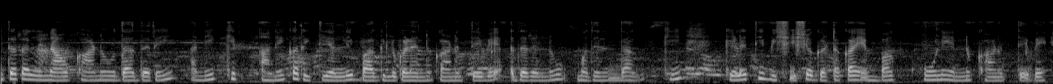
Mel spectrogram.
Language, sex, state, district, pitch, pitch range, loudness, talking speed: Kannada, female, Karnataka, Bellary, 195 Hz, 185-225 Hz, -28 LUFS, 85 wpm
